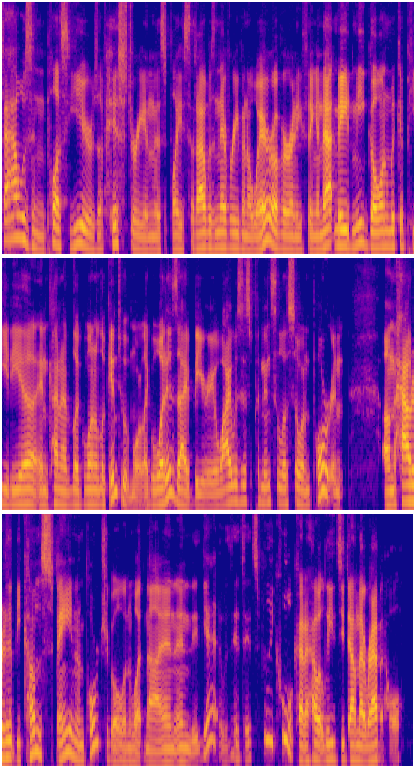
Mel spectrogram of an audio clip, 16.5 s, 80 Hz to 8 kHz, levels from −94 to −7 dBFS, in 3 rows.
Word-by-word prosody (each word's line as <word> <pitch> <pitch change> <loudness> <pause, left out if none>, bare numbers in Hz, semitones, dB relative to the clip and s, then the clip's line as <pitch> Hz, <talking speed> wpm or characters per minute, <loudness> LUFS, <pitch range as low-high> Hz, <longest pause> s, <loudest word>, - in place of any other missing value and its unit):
thousand 195 - -1
plus 150 -1 0
years 140 -6 -2
of 120 - -9
history 125 -8 -4
in 110 +1 -6
this 110 -1 -7
place 115 -1 -6
that 130 - -9
I 130 - +8
was 130 -2 -4
never 130 0 0
even 120 -2 -5
aware 110 +1 +4
of 125 -3 +2
or 115 0 +3
anything, 115 0 -3
and 120 +5 0
that - - +9
made 145 -1 +7
me 165 +5 -3
go 135 -3 +4
on 140 0 -1
Wikipedia 130 -3 -1
and 120 -1 -5
kind 130 -2 -3
of 115 +1 -5
look 120 -1 -1
like, - - -14
wanna 125 0 -1
look 120 +4 -7
into 215 +6 0
it - - -13
more, - - -6
like, 110 - -5
what 130 +4 +2
is 215 +1 -1
Iberia? 110 0 -1
Why 125 +3 +3
was 150 -1 -6
this 150 -1 -7
peninsula 135 -1 -7
so 130 - -2
important? 120 0 -2 0.5
Um, 120 +1 +3
how 150 +3 +8
did 150 0 +3
it 155 - -2
become 175 +8 -2
Spain, 155 +5 0
and 125 -1 -7
Portugal, 410 - -4
and - - -9
whatnot? 100 -1 -2
And 115 -1 -2
and 115 -2 -5
yeah, 305 - -4
it - - -19
it's 140 0 -14
it's 135 +1 -12
really 305 -2 -4
cool 310 +2 -3
kinda 120 - +2
how 135 +2 +3
it - - -1
leads 135 -1 -6
you - - -8
down 130 -1 +3
that 120 - +5
rabbit - - +5
hole. - - -11
130 Hz, 260 wpm, -24 LUFS, 120-150 Hz, 0.5 s, that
